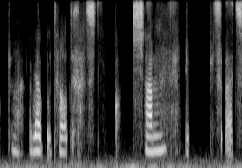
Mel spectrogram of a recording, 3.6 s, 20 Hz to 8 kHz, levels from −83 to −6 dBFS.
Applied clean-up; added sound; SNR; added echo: neural diffusion model UNIVERSE++.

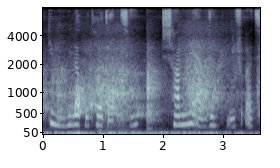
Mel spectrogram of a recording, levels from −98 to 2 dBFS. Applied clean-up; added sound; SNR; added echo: none; Bathtub (filling or washing); -1 dB; none.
